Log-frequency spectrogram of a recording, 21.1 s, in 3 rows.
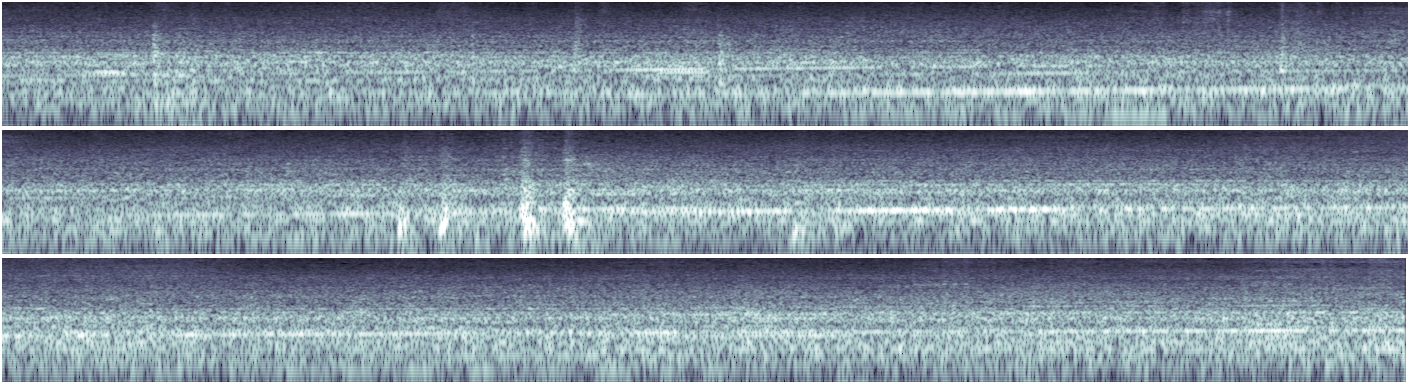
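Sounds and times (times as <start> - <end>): electric train rolling with whine: 15.7 - 21.0.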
